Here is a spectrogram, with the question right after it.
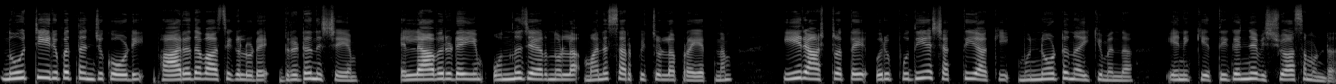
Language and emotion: Malayalam, neutral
